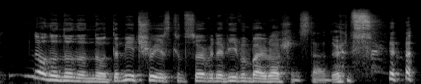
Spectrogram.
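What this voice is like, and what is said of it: Put-on Russian accent. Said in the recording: “my racist Russian accent”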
